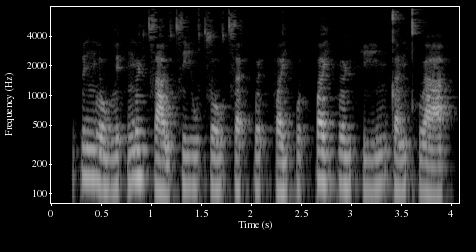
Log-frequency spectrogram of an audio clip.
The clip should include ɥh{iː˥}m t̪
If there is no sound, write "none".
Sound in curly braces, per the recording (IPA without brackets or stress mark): iː˨˥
